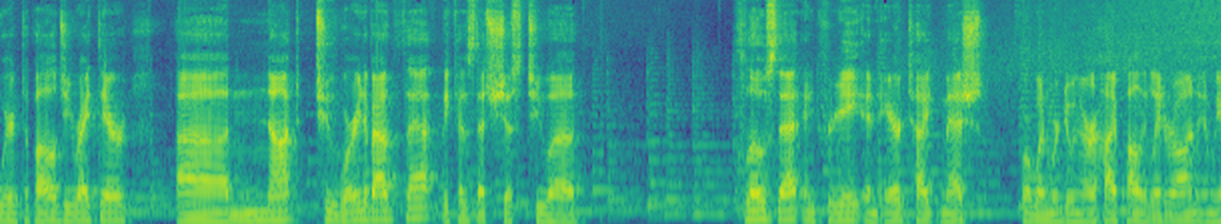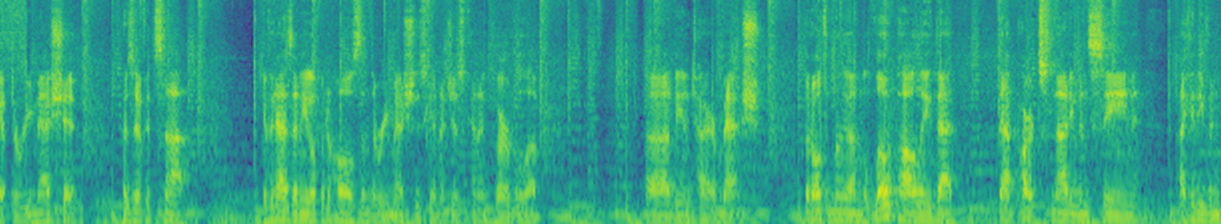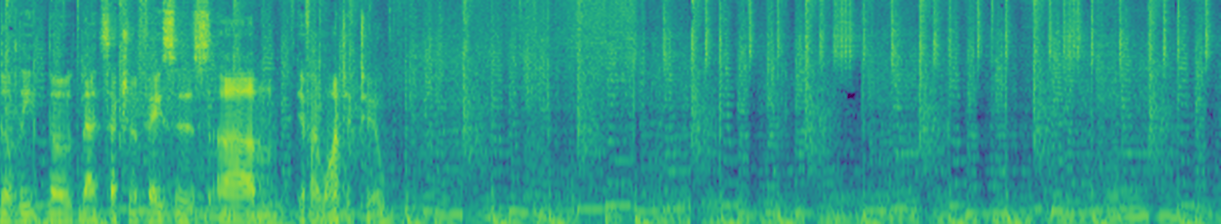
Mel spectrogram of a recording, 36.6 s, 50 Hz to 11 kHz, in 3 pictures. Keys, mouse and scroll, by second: 1.5 middle click, 5.8 middle click, 7.1 middle click, 8.7 middle click, 28.1 middle click, 29.6 ctrl+e, 31.3 ctrl+4, 33.1 middle click, 33.8 ctrl+r, 35.1 middle click, 36.0 click, 36.2-36.6 middle drag.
